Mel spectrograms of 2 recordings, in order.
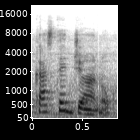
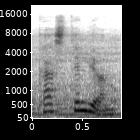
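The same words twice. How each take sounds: First: It is pronounced the Spanish way. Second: It is pronounced the Portuguese way.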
